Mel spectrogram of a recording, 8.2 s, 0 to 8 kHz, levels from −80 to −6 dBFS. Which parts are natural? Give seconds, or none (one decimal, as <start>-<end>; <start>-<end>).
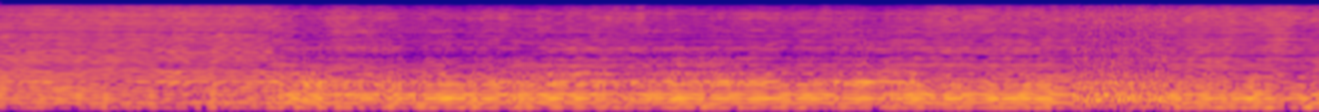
6.7-7.3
